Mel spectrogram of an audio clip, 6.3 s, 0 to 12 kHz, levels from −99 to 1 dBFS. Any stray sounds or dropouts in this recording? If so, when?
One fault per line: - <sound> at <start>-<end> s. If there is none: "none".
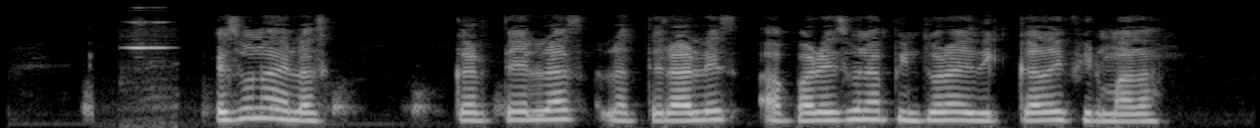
- squeak at 0.6-0.9 s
